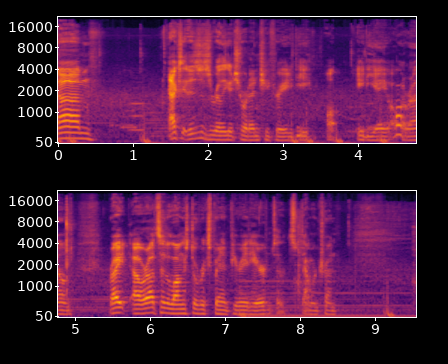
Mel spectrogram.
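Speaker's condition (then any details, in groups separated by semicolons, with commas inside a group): No condition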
